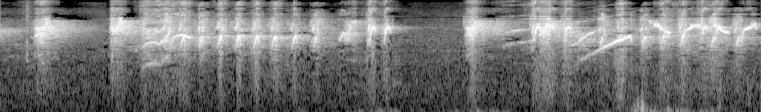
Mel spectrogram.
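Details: Small birds used as a lure for trapping: dense bursts of high, thin chirps and fast twittering trills, with one downward-sweeping whistle near the end and a short pause midway.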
